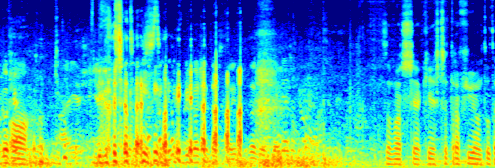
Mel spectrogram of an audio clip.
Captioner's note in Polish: śmiech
